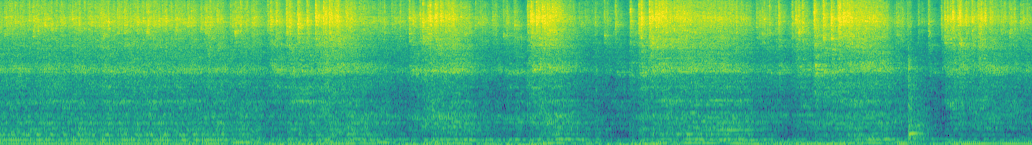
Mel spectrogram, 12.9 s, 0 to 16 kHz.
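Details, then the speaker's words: Split-bumper Camaro with a swapped-in 468 big-block Chevy V8 that quit on the road, fuel line blown back and checked: crisp blips rise and fall cleanly with the throttle, no misfire or stumble; revving freely and running right. "let's see if we got any leaks [Music] that sounds pretty good [Music]"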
